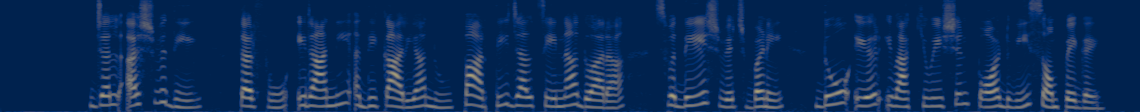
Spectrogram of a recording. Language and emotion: Punjabi, neutral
